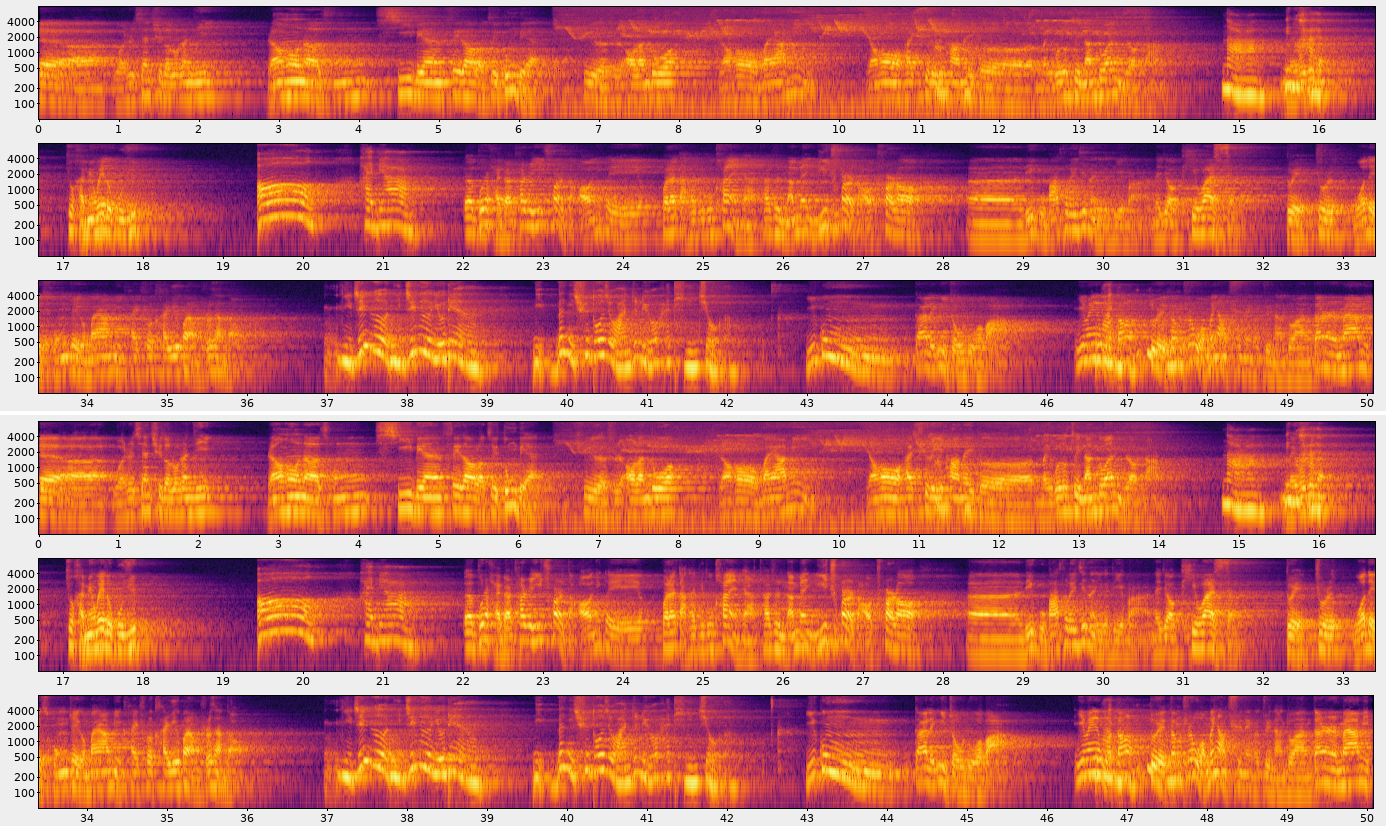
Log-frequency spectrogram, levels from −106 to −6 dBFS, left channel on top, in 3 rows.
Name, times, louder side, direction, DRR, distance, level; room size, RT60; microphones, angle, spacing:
voice 1, 0.0-2.2 2.9-6.3 6.8-8.0 8.5-9.7 10.3-14.1 15.5-16.1 17.0-17.9 22.0-27.7 28.3-31.7 32.3-35.9 43.0-45.6 46.3-50.0, right 3 dB, 60° right, 6 dB, 0.8 m, -20 dB
voice 2, 2.9-3.4 11.2-11.7 14.8-16.1 17.2-17.3 19.4-21.5 26.6-26.7 37.0-39.0 39.6-42.2 46.6-47.7, equal, 5° left, 5 dB, 0.4 m, -20 dB
sound 1, 6.4-13.9, left 2 dB, 35° left, 2.1 m, -37 dB
20.0 x 15.5 x 3.7 m, 2.3 s
head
